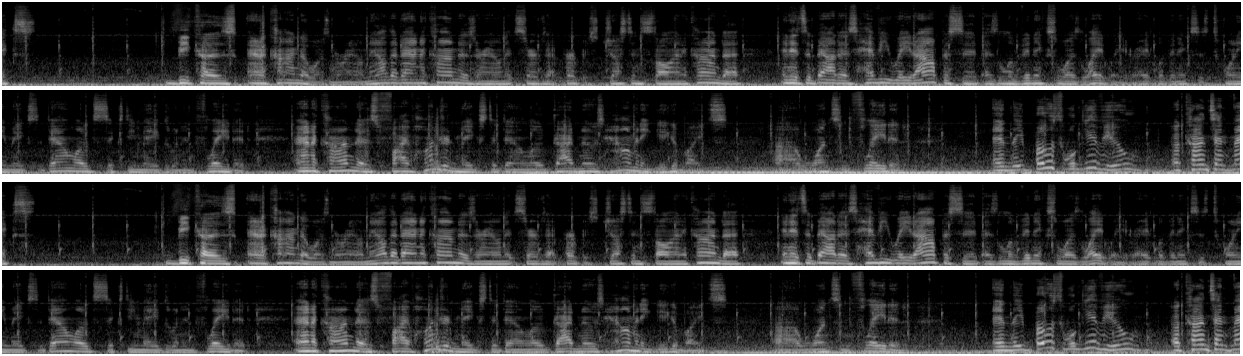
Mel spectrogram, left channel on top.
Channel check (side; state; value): both; normal; correlation 0.51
